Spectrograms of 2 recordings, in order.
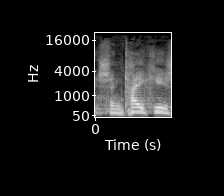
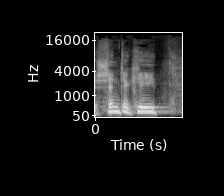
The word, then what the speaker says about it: Syntyche: Now, I never did know how to pronounce these two people, okay? Euodia, some call it Euodia, some call it Syntyche, some call it Syntyche. One preacher couldn't pronounce them. He called them Odious and Stinky.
